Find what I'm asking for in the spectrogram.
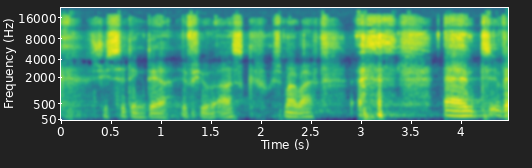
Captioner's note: laughs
